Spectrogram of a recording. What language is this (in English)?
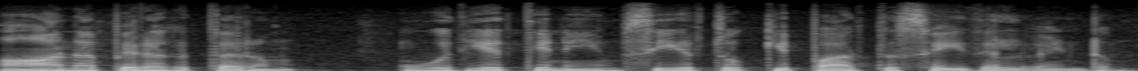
Tamil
